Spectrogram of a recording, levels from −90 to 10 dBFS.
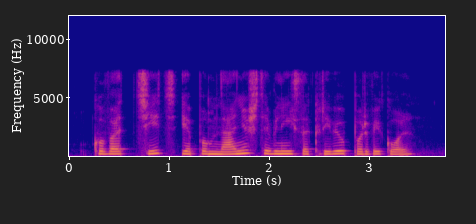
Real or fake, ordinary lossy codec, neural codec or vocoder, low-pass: real; none; none; 7.2 kHz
